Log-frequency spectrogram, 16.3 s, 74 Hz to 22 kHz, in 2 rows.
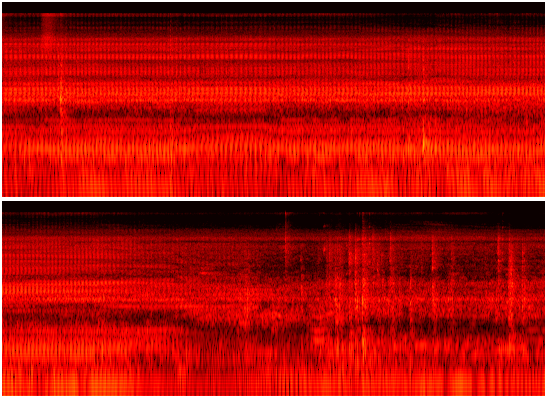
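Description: Sumitomo SH75 mini excavator running as it digs, its engine and hydraulics giving a steady mechanical hum. About ten seconds in the sound drops lower, with a few scattered knocks.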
